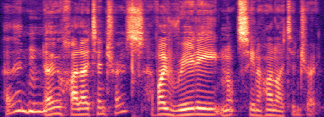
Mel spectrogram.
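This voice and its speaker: A man's voice: a little high, animated, brisk, slight background noise. A British man hosting a gaming video with chatty, casual, off-the-cuff commentary. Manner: chatty, easily amused.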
